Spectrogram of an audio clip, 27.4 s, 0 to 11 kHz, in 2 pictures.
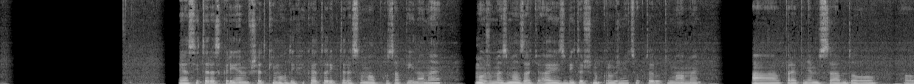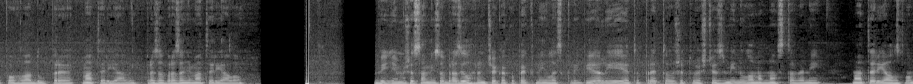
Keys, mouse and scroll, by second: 3.4 click, 5.5 click, 5.9 click, 6.4 click, 7.1 click, 10.1 click, 10.9 Delete, 11.9 click, 13.1-16.7 middle drag, 16.7 click, 17.6-20.6 middle drag, 21.8-24.8 drag.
